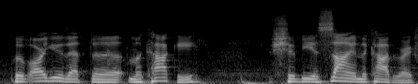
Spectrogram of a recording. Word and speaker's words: macaque: Macaque.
